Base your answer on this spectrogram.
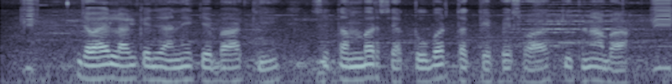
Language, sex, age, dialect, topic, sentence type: Bhojpuri, male, 18-24, Western, banking, question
